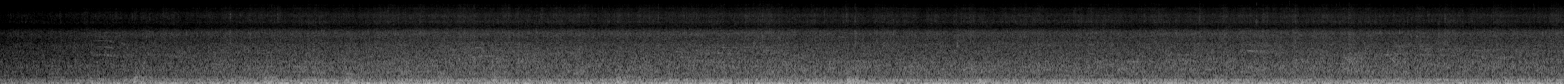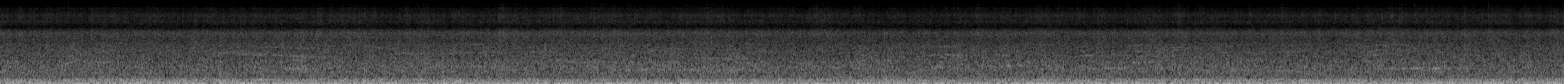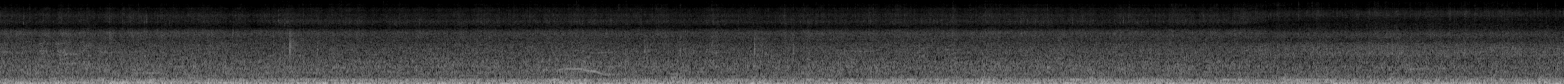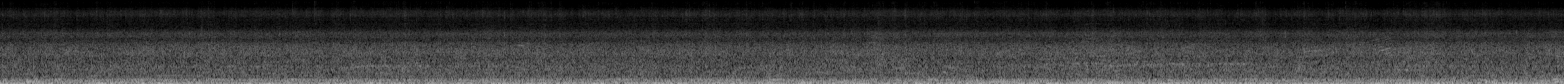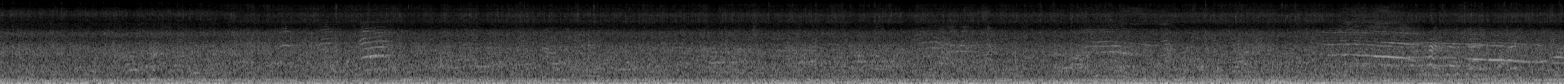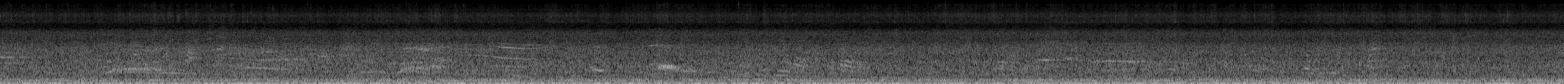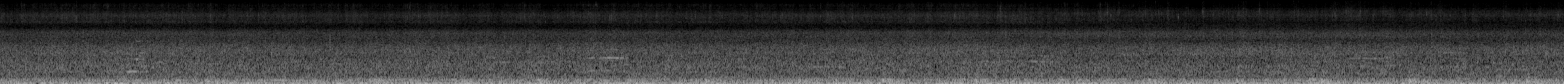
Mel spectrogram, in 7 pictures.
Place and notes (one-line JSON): {"title": "Banqiao District, New Taipei City - In the plaza", "date": "2013-10-12 15:15:00", "description": "In the plaza outside the government building, Pool sound, Students practice dance music, Binaural recordings, Sony Pcm d50+ Soundman OKM II", "latitude": "25.01", "longitude": "121.47", "altitude": "12", "timezone": "Asia/Taipei"}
